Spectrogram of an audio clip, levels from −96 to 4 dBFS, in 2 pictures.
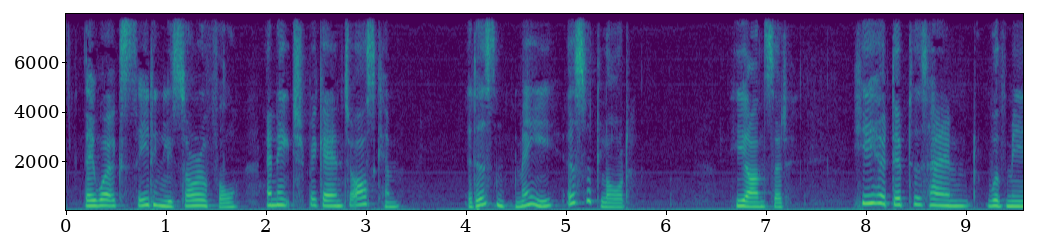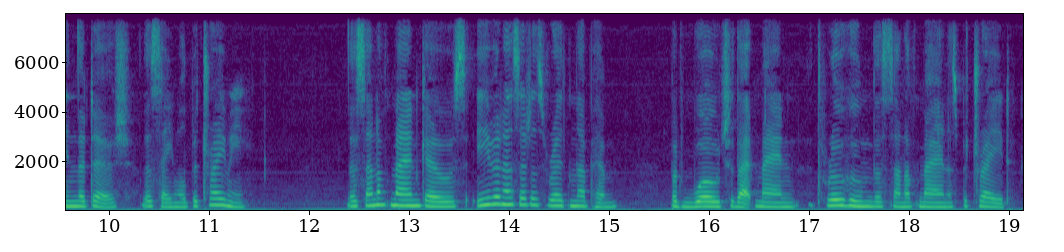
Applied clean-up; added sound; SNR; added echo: none; none; none; none.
